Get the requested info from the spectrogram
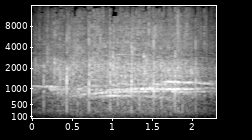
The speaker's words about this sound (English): You know, the crowd going wild.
